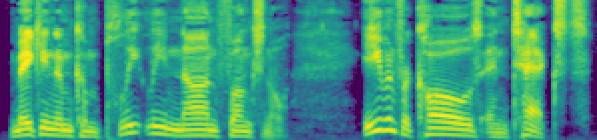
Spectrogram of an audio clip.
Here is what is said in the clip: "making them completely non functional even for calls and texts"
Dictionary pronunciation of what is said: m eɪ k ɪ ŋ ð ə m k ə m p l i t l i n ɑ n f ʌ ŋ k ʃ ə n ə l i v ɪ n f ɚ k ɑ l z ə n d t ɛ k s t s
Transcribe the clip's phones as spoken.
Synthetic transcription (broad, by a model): m eɪ k ɪ ŋ ð ə m k ə m p l i t l i n ɑ n f ʌ ŋ k ʃ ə n l i v ɪ n f ɚ k ɑ l z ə n t ɛ k s t s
